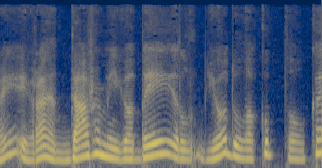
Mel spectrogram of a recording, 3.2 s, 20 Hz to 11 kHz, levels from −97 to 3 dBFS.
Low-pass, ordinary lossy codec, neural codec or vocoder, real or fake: 9.9 kHz; AAC, 32 kbps; codec, 24 kHz, 0.9 kbps, WavTokenizer, medium speech release version 1; fake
